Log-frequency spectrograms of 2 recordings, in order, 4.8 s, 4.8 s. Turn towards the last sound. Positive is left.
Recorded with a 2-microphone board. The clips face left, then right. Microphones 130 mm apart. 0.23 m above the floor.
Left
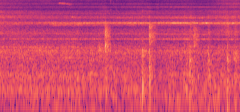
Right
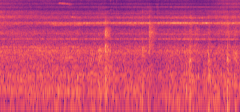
turn(degrees=85)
